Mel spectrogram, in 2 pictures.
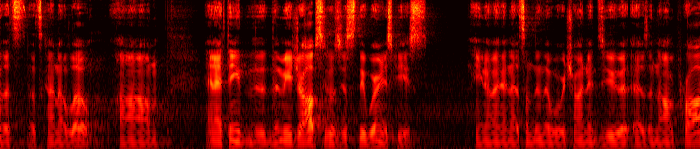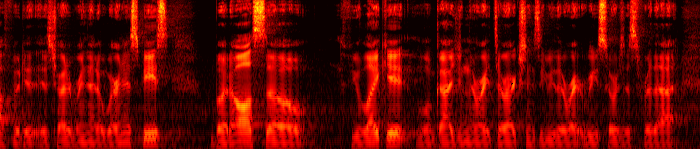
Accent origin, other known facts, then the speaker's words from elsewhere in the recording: Lowell, Massachusetts, United States; moved away as an adult; also born or lived in Florida; now in Los Angeles, United States; I'm originally from Massachusetts, uh, born and raised in Lowell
